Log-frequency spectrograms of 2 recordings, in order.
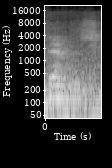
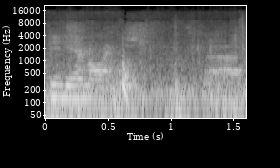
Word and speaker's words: Demons: It's pronounced Demons, D-E-M-O-N-S. Lemons with a D is the way it was explained to me.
